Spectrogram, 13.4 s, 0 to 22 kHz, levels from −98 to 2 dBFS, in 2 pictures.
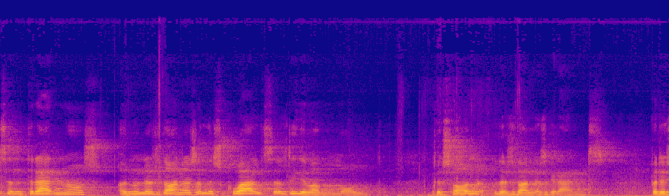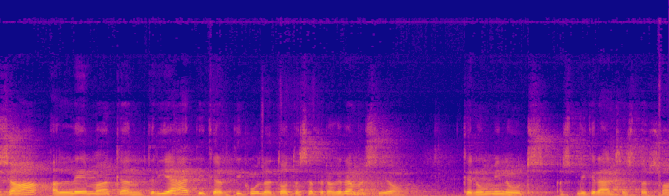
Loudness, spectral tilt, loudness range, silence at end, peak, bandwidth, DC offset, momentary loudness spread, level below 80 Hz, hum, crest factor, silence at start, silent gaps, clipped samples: -21 LUFS; -6.5 dB/octave; 4 LU; 0 s; 0 dBFS; 11 kHz; under 0.1%; 14 LU; -42 dBFS; none; 20 dB; 0 s; none; under 0.1%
